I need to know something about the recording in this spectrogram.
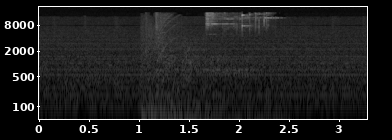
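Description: A deep whoosh and burst of game effects play as a ball hits a hoop.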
